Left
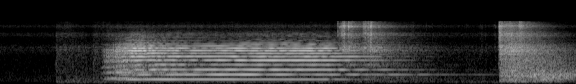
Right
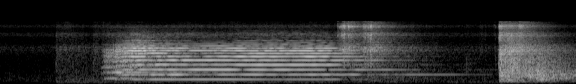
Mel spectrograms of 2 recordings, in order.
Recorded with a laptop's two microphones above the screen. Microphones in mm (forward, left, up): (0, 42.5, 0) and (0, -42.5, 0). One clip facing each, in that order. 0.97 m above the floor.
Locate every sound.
1.0 s a trumpet: 10° right (ahead or behind), 3 m
3.4 s a gunshot: 45° right (ahead or behind), 0.9 m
